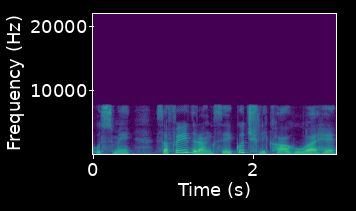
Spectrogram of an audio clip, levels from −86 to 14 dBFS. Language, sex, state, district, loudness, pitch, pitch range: Hindi, female, Jharkhand, Ranchi, -18 LUFS, 215 Hz, 200-240 Hz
